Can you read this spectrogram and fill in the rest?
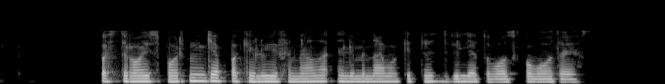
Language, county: Lithuanian, Kaunas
